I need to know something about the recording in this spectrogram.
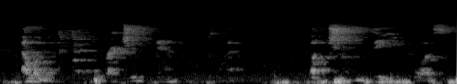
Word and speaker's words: Shang: It's pronounced Shang.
